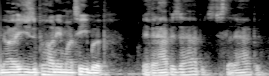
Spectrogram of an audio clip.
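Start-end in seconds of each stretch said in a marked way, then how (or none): 2.1-3.9 softer, sultry fading lines; seductive tease. Retold or imitated. Teasing his date, sultry and fading soft. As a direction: purr it to tempt her. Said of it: "all exotic and provocative".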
